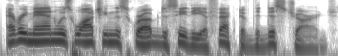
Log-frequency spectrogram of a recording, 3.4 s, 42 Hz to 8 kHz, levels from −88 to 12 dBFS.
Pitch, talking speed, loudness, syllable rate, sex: 130 Hz, 230 wpm, -18 LUFS, 5.8 syllables/s, male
